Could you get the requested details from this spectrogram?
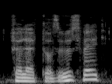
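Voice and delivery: ordinary delivery, nothing marked

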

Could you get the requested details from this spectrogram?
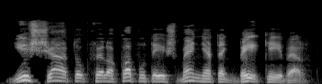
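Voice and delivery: high, loud call; urging shout. A narrator's reading. Attackers urging servants to leave in peace, shouting. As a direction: shout the demand across the gate. Crowd calls for gate to open.

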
